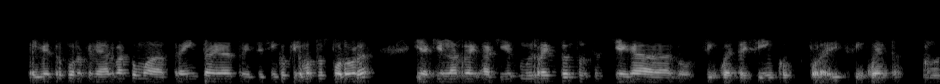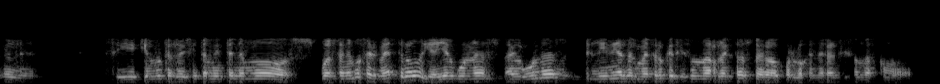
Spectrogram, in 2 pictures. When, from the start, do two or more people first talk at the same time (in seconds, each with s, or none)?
none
